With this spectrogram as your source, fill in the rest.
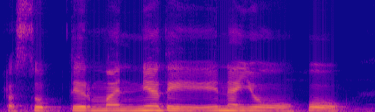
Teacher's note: പ്രസുപ്പ്തിർമന്യതേനയോഹോ അവിടെ മ കൂട്ടക്ഷരമാണ് അതുപോലെ ദേ ഏനയോഹോ അവിടെ ഒരു എകാരം നീട്ടിയെടുക്കുക പിന്നെ ഒരു വിസർഗം ഉള്ളതുകൊണ്ട് തന്നെ പകുതി ഒരു ഹകാരം കൊണ്ടുവന്നു തന്നെ നിർത്തുക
